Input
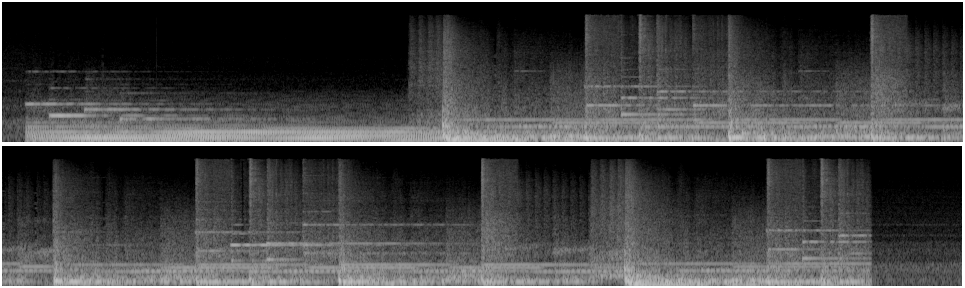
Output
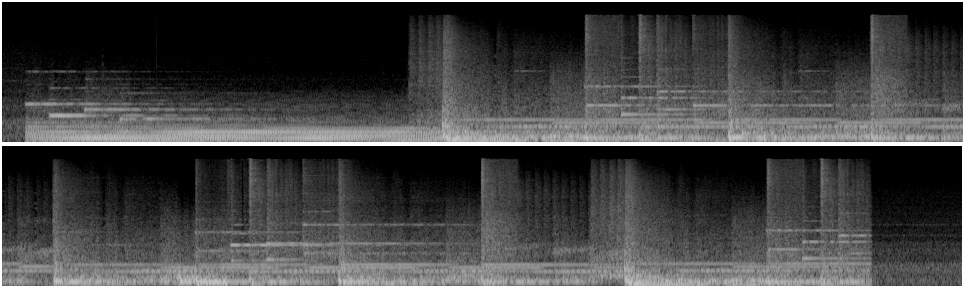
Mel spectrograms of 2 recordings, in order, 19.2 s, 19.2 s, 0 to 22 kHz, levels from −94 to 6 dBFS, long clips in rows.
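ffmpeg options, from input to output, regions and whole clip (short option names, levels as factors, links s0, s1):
-filter_complex "[0:a]asettb=1/sr,asplit=3[s0][s1][s2];[s0]atrim=end=11.364[s3];[s1]atrim=start=11.36:end=11.86,asetpts=PTS-STARTPTS,afade=t=in:d=0.004:c=qsin,afade=t=out:st=0.496:d=0.004:c=qsin,bass=f=250:g=12,treble=f=4000:g=-8,acompressor=threshold=0.1:ratio=4:attack=3.2:release=140:knee=1:detection=peak[s4];[s2]atrim=start=11.856[s5];[s3][s4]acrossfade=d=0.004:c1=hsin:c2=qsin[s6];[s6][s5]acrossfade=d=0.004:c1=qsin:c2=hsin"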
